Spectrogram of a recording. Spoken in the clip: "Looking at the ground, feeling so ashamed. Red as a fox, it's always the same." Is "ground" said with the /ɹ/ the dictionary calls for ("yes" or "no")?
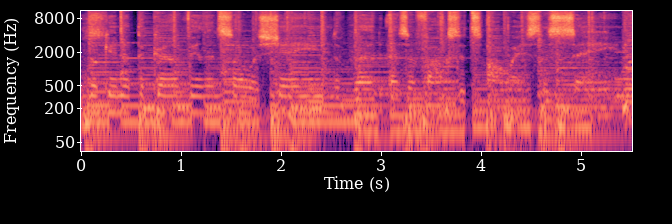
no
